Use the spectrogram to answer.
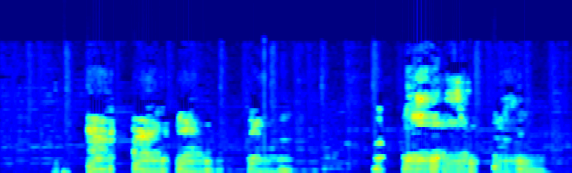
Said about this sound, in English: just a stupid uh, cough that I haven't been able to get rid of. Yeah, no, the cough is really annoying, isn't it? Yeah. Really annoying.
